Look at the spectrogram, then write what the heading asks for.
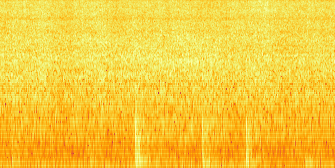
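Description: Chicken and prawns seasoned with salt and pepper frying in a pan, a steady, close hiss of sizzling oil with a few soft knocks from stirring scattered through it.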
